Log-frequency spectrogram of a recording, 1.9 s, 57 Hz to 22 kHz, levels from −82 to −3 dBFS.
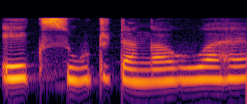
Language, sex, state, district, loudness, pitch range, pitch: Hindi, female, Jharkhand, Deoghar, -17 LUFS, 220-245 Hz, 235 Hz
